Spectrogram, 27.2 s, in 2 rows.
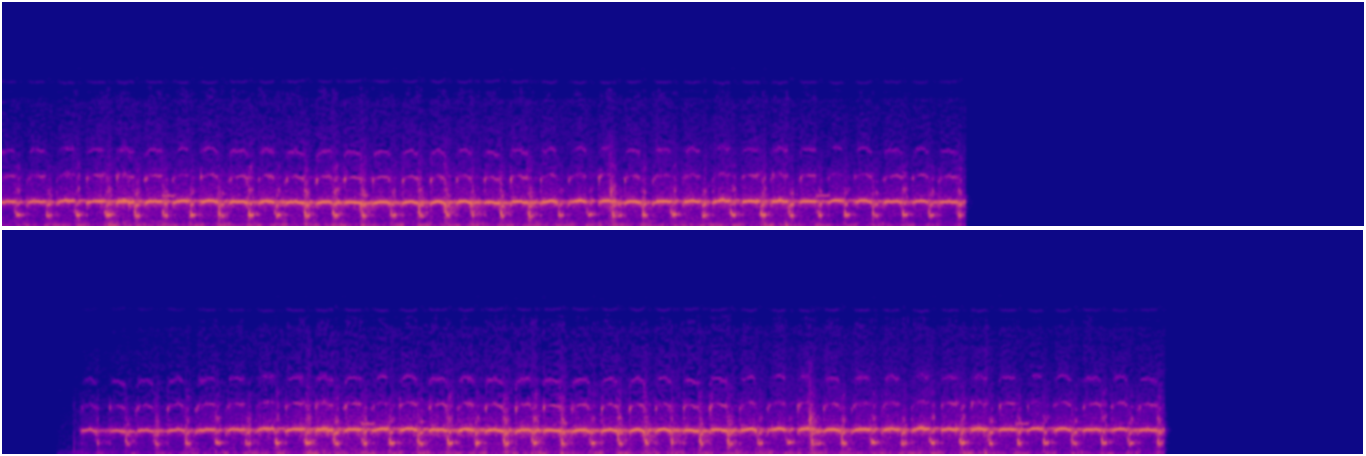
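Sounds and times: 
canary whistled song: 0.0 - 9.7, 14.4 - 25.3.

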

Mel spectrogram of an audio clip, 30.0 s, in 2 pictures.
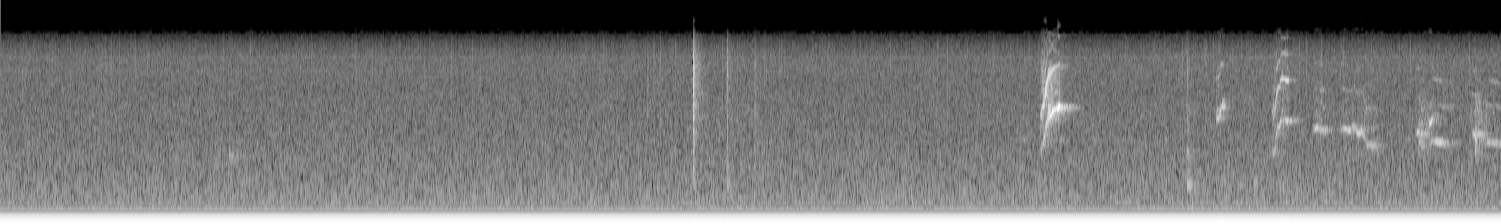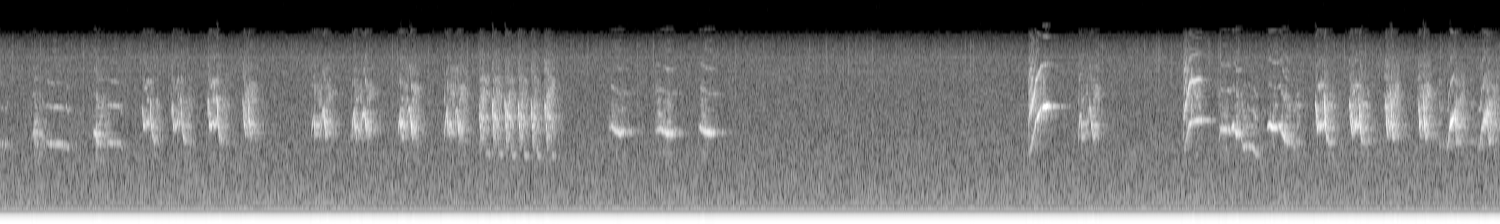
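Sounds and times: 
canary singing: 10.4 - 10.9, 12.1 - 22.3, 25.3 - 26.1, 26.8 - 30.0.

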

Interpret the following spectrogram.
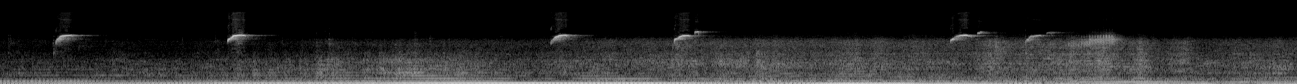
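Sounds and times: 
loud low rumble: 0.0 - 12.9
canary call notes: 0.5 - 1.1, 2.2 - 2.8, 5.5 - 6.0, 6.7 - 7.2, 9.5 - 11.3.

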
